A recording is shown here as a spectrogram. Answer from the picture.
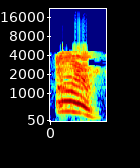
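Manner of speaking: loud, high choked groan; gagging. A narrator's reading. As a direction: gag as if being strangled. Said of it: "I gagged".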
